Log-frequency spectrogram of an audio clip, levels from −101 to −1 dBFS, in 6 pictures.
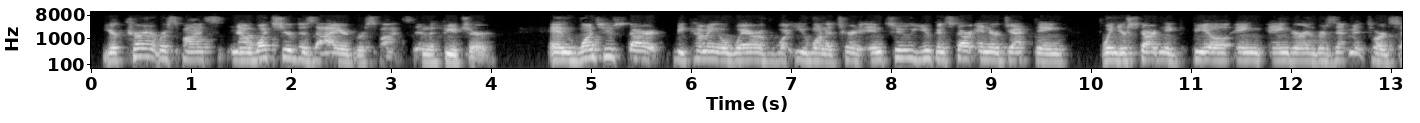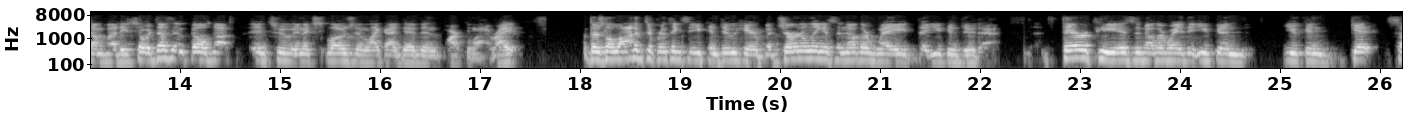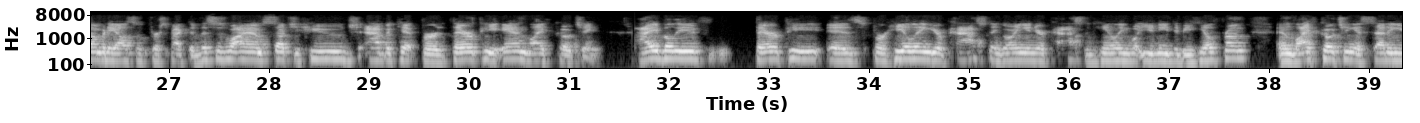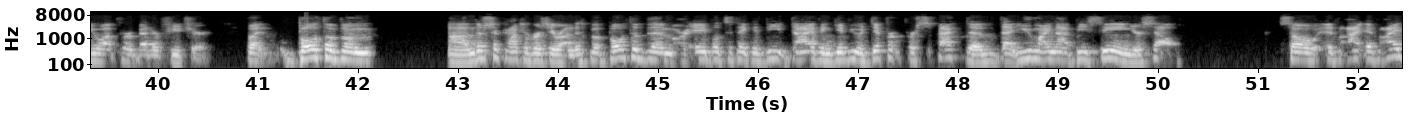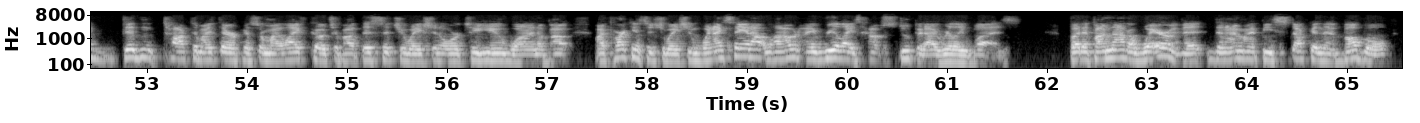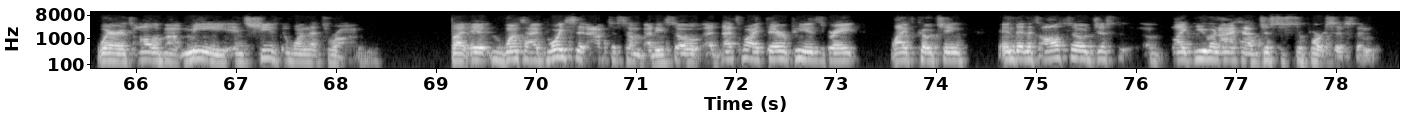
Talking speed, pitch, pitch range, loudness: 200 wpm, 150 Hz, 135-165 Hz, -19 LUFS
